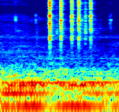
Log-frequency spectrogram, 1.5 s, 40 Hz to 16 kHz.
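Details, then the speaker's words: New Honda Stylo scooter, under 300 km, when throttled at about 20–40 km/h: quick light metallic rattles over a low engine hum from the center stand, whose loose ring lets it vibrate; fixed with a rubber spacer. "Ah ini penyakitnya ada di standar standar tengah ini ada ring ring ini kurang kurang apa ya kurang mengganjal kurang singset bahasa Jawanya ini eah saat saat motor digas ini akan bergetar"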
